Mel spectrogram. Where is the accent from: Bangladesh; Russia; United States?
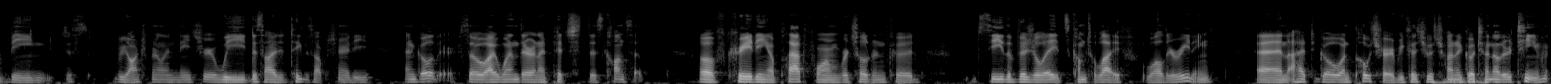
Bangladesh; moved away as an adult; I was born and raised in Bangladesh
